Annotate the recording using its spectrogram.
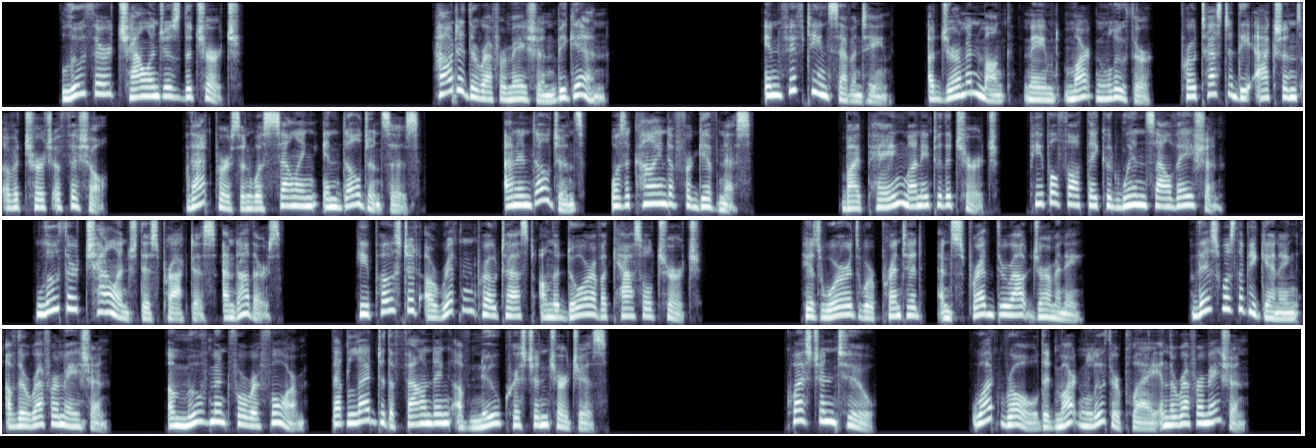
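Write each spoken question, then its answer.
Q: What role did Martin Luther play in the Reformation?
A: He protested the selling of indulgences, starting the Reformation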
